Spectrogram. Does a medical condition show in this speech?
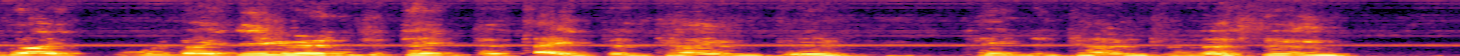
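Yes: cerebral palsy.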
